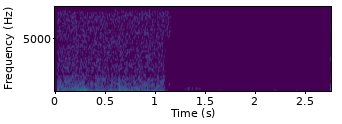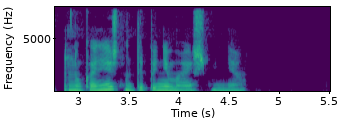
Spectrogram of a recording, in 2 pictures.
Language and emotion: Russian, neutral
